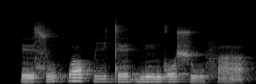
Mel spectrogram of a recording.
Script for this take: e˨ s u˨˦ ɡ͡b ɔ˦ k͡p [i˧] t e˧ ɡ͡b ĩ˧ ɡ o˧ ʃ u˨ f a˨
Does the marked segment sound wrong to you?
no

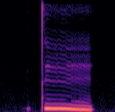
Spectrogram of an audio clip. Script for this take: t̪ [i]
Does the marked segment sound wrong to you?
no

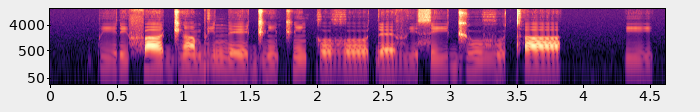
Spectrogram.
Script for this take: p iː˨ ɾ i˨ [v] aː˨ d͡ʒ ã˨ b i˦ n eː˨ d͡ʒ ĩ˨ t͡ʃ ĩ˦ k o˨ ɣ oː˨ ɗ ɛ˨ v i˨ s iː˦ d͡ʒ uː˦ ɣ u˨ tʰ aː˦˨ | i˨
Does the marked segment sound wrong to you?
yes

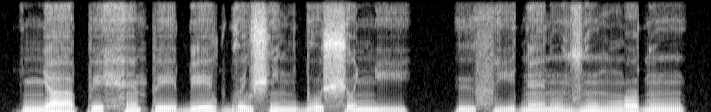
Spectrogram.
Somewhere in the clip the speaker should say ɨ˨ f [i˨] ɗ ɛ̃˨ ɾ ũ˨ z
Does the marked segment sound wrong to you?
no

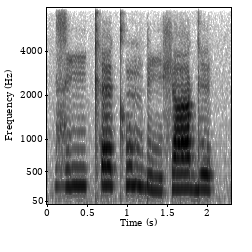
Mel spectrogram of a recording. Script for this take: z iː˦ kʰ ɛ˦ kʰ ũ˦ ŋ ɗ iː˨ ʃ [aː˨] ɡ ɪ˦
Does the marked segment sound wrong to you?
yes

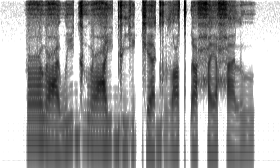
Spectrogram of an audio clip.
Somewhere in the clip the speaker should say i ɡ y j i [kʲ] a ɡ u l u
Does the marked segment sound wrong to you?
no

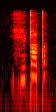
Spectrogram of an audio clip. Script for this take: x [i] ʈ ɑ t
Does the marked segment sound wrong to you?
no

